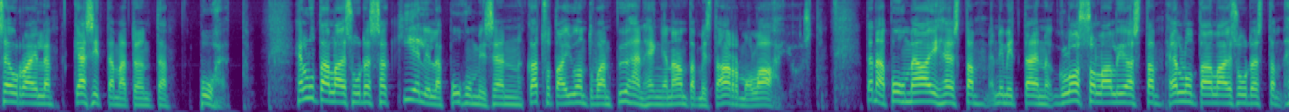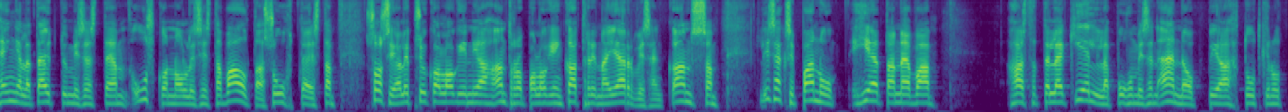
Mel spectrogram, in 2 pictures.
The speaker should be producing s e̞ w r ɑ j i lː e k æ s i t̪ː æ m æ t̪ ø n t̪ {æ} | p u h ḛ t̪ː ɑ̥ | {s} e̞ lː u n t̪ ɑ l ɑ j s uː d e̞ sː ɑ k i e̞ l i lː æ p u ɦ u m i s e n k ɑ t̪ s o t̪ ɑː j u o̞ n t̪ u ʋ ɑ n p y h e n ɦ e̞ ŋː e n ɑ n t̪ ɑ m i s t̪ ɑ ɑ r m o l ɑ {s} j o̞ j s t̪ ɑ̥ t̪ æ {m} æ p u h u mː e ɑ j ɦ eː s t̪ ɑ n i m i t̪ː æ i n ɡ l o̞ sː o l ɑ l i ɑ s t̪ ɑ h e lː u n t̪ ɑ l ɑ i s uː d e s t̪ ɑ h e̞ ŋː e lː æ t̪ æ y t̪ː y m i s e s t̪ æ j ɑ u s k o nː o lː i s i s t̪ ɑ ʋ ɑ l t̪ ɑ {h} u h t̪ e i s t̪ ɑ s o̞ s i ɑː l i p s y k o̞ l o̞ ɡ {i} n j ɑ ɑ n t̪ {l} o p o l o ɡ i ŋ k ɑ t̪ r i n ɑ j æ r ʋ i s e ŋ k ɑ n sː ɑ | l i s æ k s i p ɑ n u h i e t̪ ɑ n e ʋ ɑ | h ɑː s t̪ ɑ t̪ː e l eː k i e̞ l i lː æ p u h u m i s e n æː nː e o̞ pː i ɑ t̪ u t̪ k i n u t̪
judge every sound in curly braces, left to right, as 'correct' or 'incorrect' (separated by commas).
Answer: correct, incorrect, incorrect, incorrect, incorrect, correct, incorrect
